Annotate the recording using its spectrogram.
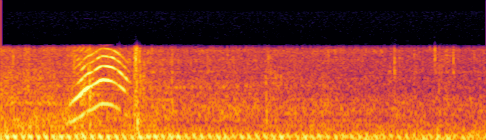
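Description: A cat meowing once: a short call that rises and falls in pitch, about half a second in.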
